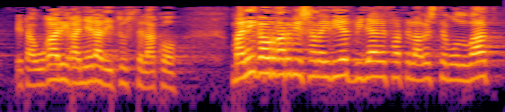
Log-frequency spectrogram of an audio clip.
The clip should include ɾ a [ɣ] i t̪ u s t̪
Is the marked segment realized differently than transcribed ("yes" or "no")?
yes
